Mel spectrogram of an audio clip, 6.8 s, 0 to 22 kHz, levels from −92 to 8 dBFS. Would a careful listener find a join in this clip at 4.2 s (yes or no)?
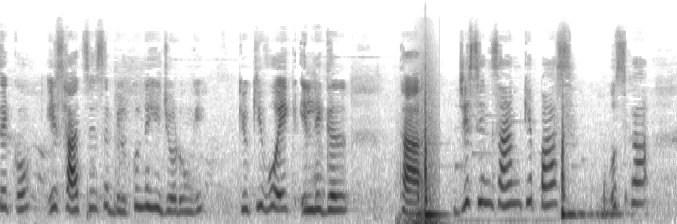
yes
